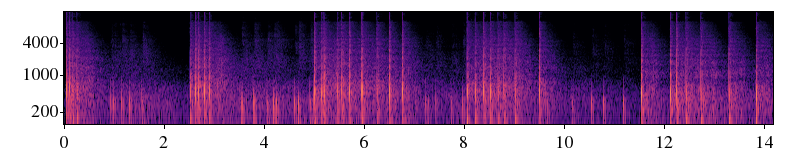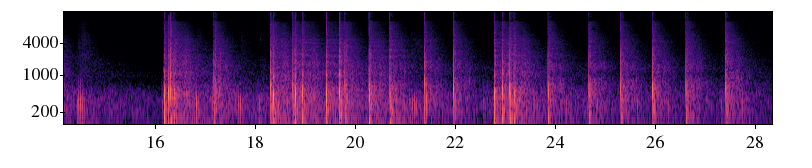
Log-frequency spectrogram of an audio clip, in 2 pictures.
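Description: Aerial fireworks firing in fast volleys of sharp bangs and bursts. About halfway through they die away for a moment, then start again, ending in a steady run of bangs at about two a second.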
